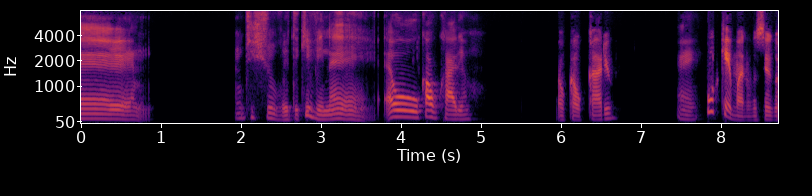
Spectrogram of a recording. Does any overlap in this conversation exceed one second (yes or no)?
no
